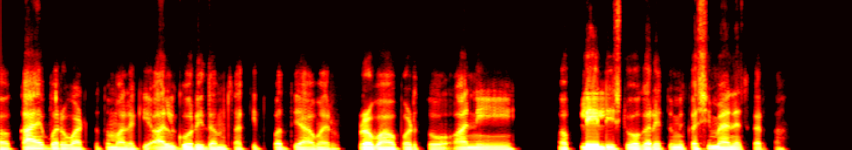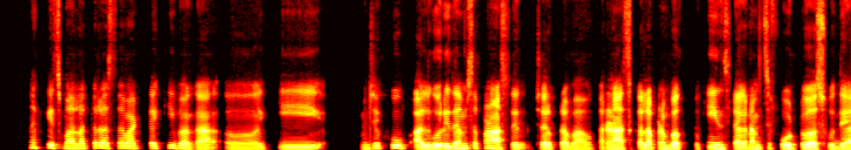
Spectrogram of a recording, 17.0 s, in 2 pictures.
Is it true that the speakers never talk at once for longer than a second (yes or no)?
yes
